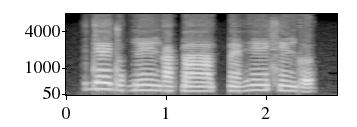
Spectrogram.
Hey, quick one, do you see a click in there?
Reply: no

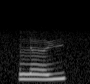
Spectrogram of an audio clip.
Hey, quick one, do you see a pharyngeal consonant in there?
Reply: no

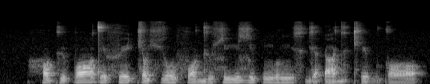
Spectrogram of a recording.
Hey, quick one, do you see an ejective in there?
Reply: no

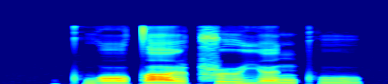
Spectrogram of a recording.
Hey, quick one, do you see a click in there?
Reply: no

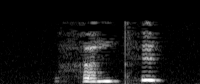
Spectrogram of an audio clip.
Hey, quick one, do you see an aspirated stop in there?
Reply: yes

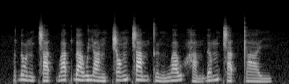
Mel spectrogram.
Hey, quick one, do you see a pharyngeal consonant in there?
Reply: no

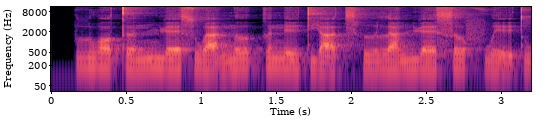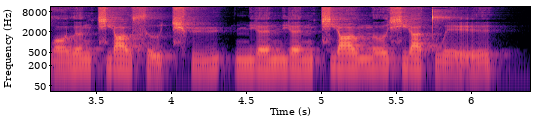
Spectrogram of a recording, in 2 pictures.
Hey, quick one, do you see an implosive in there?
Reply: no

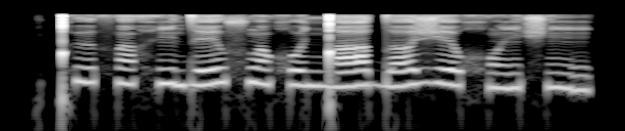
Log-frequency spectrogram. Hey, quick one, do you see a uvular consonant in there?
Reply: yes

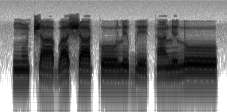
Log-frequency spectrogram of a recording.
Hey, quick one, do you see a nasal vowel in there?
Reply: yes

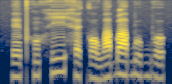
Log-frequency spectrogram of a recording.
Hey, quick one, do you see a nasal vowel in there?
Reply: yes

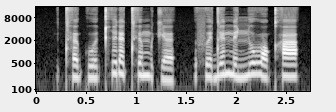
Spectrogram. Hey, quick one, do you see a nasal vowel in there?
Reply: no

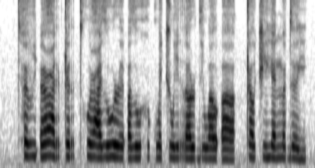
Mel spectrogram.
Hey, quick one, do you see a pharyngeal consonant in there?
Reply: yes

